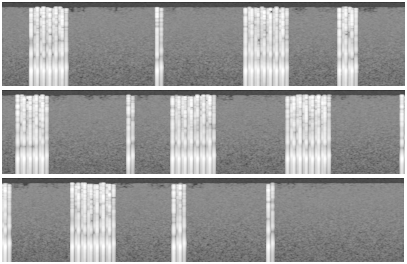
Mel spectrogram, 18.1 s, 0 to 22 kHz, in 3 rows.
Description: Pulse dialling, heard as clicks on a phone line, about 11 pulses a second. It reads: 6 1 7 3 5 1 7 7 2 7 2 1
